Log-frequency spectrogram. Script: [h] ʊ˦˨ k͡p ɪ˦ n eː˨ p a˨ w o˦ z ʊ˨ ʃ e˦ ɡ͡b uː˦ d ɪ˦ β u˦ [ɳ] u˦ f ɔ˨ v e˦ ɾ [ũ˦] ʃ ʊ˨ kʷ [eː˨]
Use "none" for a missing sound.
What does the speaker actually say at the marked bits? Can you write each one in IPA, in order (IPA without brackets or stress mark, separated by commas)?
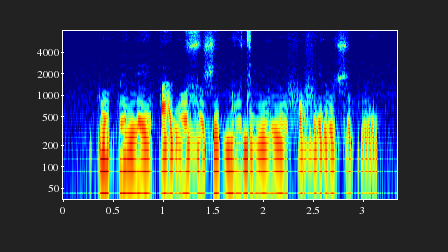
p, n, ũ˦, e˨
